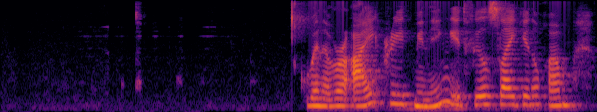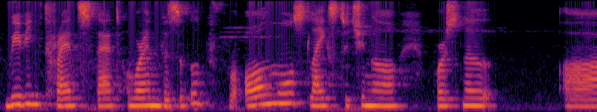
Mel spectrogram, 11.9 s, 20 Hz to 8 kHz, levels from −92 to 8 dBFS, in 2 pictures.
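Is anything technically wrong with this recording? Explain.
Yes. Throughout the speech, the resampler restarted on every block: each 10 ms block was converted from 48 kHz to 16 kHz without its neighbours, leaving edge errors heard as a 100 Hz buzz under the speech.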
